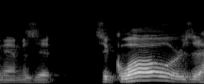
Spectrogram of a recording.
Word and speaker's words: Guo: to be here so guwow guo or however you pronounce his name has been arrested well guo is how he's guo is how he said it okay just for I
